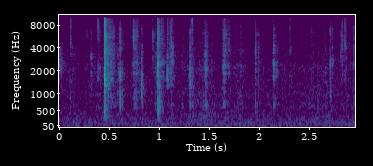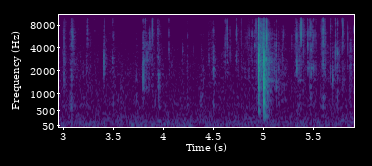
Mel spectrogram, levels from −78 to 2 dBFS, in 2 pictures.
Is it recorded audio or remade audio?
recorded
